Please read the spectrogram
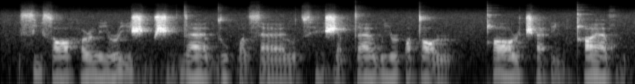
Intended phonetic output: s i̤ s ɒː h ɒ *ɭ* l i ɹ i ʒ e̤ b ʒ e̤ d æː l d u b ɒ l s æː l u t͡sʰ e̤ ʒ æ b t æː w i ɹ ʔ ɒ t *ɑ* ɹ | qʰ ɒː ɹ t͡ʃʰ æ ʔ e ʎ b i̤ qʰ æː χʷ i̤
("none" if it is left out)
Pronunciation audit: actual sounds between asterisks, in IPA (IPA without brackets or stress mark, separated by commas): ɭ, ɒ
